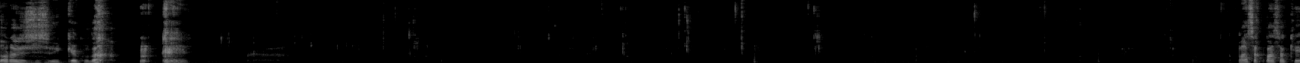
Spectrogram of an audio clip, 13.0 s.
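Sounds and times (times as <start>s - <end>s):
person chewing crispy food: 2.1s - 12.4s.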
